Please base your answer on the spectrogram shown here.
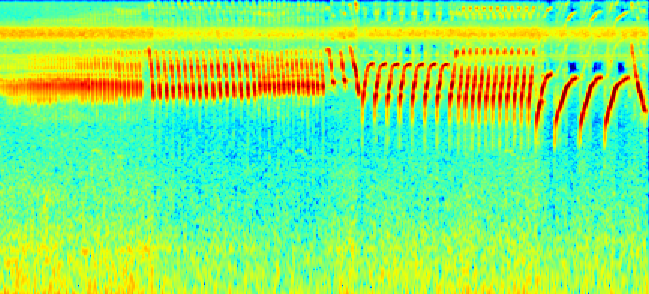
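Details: Belgian canary singing with a rhythmic song: a quiet opening trill, then a fast run of rapid repeated high notes, followed by slower sweeping downward whistles repeated in series.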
